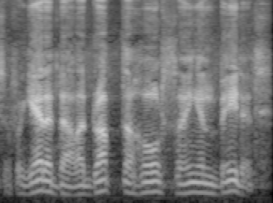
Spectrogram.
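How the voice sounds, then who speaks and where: A man's voice: on the low side, brisk, natural voice. Actor playing a cold menacing gunman. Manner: clipped, cold commands. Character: menacing male gunman, curt and threatening. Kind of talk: 1950s radio drama acting. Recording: old radio recording with faint noise.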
